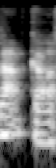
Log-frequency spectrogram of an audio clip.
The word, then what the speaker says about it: Apgar: So is it APGAR? Do you pronounce those things as APGAR scores?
